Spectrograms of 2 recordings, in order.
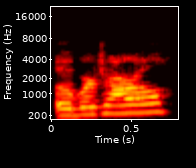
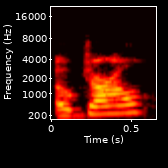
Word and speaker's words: Oberjarl: Well, for the longest time, I used to say, instead of like Oberjarl, I'd say like Objarl. I didn't know there's like an R in the middle of it.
